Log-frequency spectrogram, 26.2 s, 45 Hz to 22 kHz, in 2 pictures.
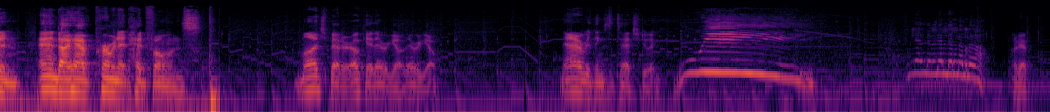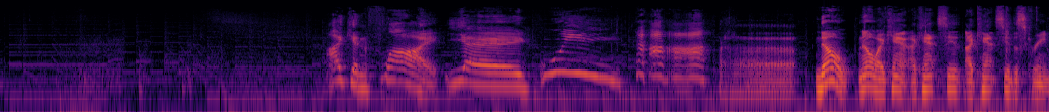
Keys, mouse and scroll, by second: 2.8 Tab, 2.8 right click, 3.0 click.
